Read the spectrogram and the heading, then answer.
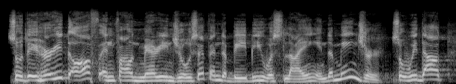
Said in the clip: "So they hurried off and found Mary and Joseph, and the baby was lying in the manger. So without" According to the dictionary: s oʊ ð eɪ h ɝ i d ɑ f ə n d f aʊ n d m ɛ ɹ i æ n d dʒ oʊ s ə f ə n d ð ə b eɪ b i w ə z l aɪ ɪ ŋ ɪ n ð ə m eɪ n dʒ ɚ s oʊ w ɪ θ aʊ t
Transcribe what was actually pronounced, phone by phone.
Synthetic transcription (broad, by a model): s oʊ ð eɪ h ɝ i d ɑ f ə n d f aʊ n d m ɛ ɹ i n dʒ oʊ s ə f ə n d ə b eɪ b i w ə s l aɪ ɪ ŋ ɪ n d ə m eɪ n dʒ ɚ s oʊ w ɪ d aʊ t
